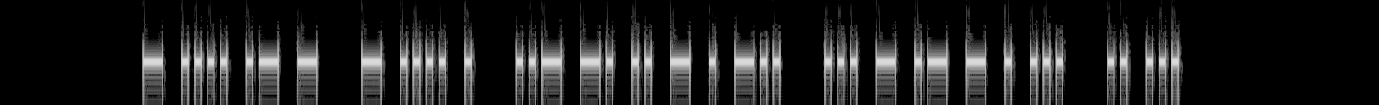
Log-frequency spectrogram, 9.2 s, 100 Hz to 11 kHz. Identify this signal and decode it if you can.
Morse code, heard as a keyed tone, about 28 wpm, 700 Hz. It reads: THAT THE UNITED STATES IS
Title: Sets of 5 Words Encore 28wpm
